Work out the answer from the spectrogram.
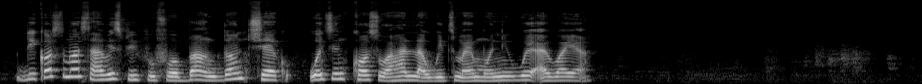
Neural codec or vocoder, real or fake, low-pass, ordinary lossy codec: none; real; none; none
